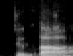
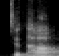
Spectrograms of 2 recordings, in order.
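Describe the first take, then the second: First: Said in the usual way. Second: "chữ thờ" with a puff of air on the th; aspirated th. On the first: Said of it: "chữ tờ, chữ suy ra". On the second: Shown as a demonstration. Teacher explaining the sound change rule, aspirated th. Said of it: "chúng ta phải đọc thành chữ".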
